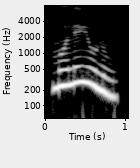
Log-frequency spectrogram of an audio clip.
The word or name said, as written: ಮೊಲೆಯುಣ್ಣು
